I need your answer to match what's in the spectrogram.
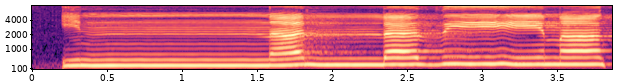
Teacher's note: dzal yang kasrah kita bunyikan panjang 2 harokat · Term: madhabi'i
